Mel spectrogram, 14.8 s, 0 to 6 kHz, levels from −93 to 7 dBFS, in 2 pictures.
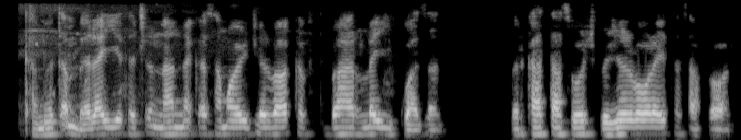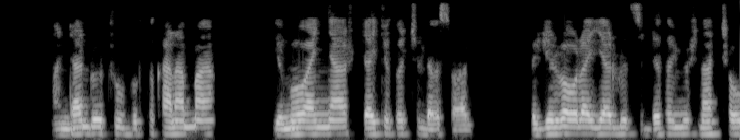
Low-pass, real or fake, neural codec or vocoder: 5.4 kHz; real; none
